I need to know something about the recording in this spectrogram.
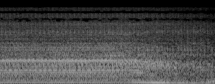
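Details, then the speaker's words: Subaru engine: revs rise and tone shifts with a diesel-like clatter that does not grow louder with speed; characteristic, normally harmless piston slap, not rod knock. "it comes down basically the Piston slab sounds like a diesel see we still hear it all right and that may scare a lot of people but 85% of these cars some cars make it louder some cars don't make it at all"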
